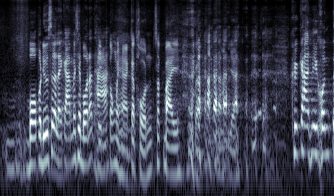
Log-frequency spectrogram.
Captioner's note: laughs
